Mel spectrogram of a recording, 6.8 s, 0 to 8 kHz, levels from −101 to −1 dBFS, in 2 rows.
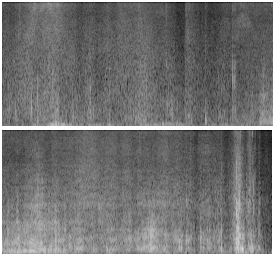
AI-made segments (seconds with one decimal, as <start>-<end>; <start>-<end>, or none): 2.9-5.6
